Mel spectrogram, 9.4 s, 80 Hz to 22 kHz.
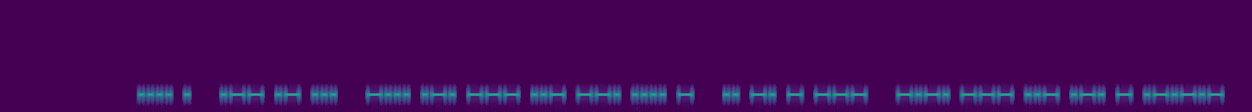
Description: Morse code, heard as a keyed tone, about 36 wpm, 700 Hz. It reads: HE WAS BROUGHT INTO COURT.
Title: Sentences from Top 1600 Words 35wpm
